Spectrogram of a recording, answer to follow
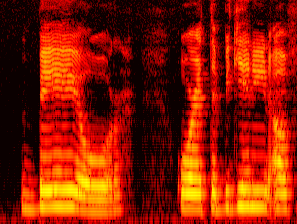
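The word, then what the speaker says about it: Bëor: And these are not run together, but they are 2 syllables. And these are combinations that are written as EA with a umlaut above the E, the 2 little dots, and an EO with an umlaut above the E, as in Beor, or at the beginning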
